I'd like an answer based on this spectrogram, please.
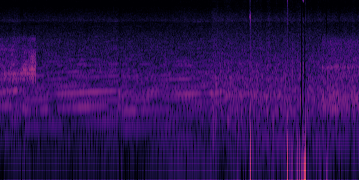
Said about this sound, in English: But I want to go on board and hear Ross Chastain's in-car camera and then also some driver reaction in-car immediately when it happened. Take a listen.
